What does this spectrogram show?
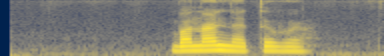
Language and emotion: Russian, neutral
